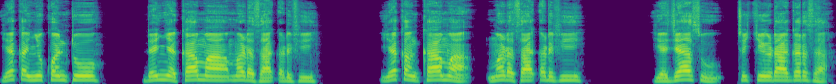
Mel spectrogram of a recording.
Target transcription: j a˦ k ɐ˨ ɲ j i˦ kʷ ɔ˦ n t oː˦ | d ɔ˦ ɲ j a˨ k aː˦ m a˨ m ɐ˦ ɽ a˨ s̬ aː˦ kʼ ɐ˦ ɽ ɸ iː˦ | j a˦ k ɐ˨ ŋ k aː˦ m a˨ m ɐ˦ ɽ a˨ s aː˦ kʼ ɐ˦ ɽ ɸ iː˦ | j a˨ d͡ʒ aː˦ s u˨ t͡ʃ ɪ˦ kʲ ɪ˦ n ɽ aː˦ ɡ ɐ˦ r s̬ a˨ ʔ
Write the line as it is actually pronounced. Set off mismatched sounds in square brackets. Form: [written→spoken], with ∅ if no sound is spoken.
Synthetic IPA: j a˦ k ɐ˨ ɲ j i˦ kʷ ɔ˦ n t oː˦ | d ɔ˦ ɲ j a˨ k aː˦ m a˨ m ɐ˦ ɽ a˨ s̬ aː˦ kʼ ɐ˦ ɽ ɸ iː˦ | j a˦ k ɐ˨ ŋ k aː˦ m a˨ m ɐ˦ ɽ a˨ s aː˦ kʼ ɐ˦ ɽ ɸ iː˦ | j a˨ d͡ʒ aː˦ s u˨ t͡ʃ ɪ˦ kʲ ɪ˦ n ɽ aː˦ ɡ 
